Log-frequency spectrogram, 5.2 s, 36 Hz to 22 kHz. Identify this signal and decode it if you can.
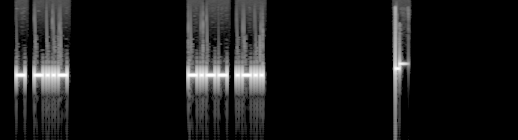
Morse code, heard as a keyed tone, about 40 wpm, 700 Hz. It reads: TX YL
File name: IQE Course 3 - Lesson 89 - YAGI - Two Elements - 40wpm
